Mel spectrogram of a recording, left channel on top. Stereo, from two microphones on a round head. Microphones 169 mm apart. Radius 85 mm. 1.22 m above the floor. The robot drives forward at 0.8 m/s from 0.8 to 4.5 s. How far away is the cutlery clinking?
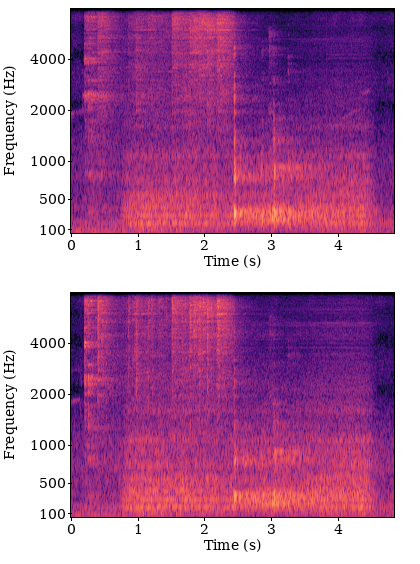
About 0.8 m.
